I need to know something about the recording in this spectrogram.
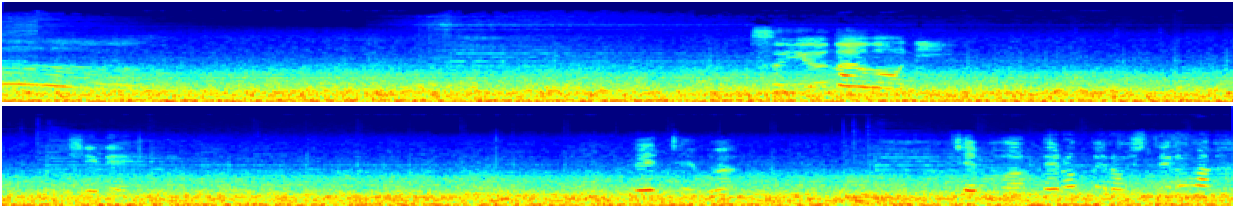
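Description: A car drives steadily along a smooth road, its tyres rumbling from inside the cabin.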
